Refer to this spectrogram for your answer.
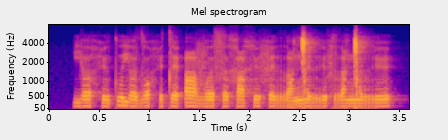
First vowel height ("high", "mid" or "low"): mid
